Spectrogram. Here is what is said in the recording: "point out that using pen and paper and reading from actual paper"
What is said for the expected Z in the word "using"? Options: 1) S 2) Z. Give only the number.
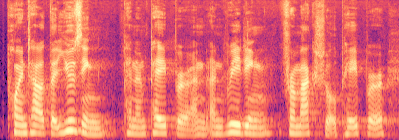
2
